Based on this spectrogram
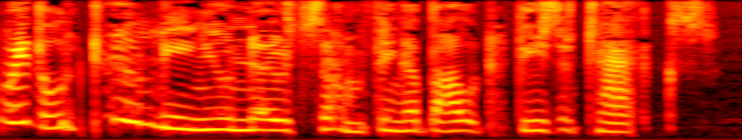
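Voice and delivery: put-on high, thin old wizard's voice, grave; a feeble headmaster explaining gently; frail old headmaster. Dippet explaining to Riddle why he must leave, high frail voice.

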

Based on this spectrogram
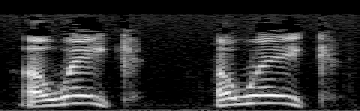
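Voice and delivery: high, ringing call to wake; alarm cry. Acted. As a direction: sound the alarm, pitched far up. Horn-call alarm cried in the night.

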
